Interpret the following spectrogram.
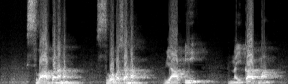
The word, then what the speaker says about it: व्यापी: इसके आगे व्यापी नाम है दोस्तों, ये पी दीर्घ है। कुछ लोग इसका व्यापी ऐसा ह्रस्व छोटा उच्चारण करते हैं जो कि गलत है। इसका सही उच्चारण है दोस्तों व्यापी, व्यापी।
